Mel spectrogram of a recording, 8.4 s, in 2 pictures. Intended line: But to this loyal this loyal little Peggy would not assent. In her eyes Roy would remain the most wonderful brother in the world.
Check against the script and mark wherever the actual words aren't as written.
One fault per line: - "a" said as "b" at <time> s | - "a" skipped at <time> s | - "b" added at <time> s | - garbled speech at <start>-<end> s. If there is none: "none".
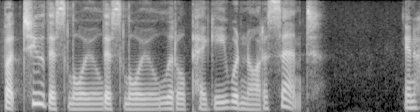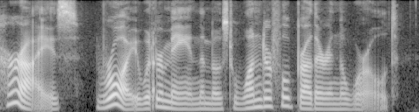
none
